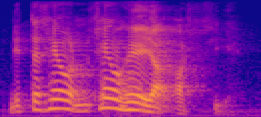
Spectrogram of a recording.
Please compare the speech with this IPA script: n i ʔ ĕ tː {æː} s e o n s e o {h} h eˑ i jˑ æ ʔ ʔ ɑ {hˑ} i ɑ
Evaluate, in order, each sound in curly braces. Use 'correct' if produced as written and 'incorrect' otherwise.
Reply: incorrect: æ, correct, incorrect: sˑ

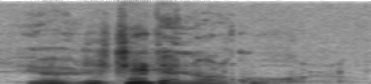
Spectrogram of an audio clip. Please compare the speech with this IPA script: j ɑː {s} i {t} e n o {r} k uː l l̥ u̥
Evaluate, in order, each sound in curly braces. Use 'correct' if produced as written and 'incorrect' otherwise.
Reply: correct, correct, incorrect: l

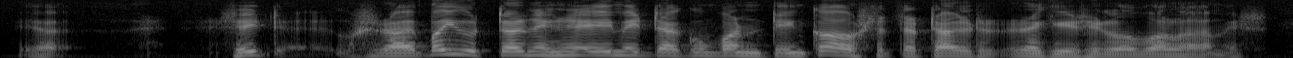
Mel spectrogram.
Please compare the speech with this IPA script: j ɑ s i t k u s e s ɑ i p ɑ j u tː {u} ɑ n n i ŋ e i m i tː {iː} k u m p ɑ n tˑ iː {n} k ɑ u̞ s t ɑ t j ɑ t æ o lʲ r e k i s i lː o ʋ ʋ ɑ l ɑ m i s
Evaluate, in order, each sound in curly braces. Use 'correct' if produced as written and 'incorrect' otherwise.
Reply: incorrect: o, incorrect: æː, incorrect: ŋ

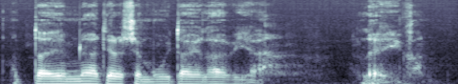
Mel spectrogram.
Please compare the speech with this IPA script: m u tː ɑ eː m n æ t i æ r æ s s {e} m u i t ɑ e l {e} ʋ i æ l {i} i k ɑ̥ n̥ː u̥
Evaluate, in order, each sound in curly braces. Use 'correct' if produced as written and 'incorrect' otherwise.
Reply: correct, incorrect: æ, incorrect: e

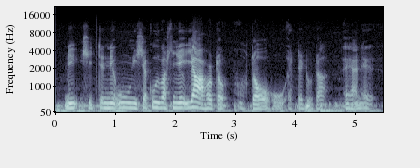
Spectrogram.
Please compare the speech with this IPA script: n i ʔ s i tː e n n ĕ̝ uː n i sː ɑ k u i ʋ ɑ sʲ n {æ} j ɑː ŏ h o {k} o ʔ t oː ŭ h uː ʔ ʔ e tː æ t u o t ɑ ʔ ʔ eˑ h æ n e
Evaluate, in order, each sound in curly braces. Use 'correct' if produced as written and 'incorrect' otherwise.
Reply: incorrect: e, incorrect: t

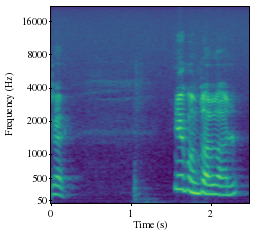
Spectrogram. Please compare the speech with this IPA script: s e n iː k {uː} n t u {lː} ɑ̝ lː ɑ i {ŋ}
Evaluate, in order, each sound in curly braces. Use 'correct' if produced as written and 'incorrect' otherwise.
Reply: incorrect: u, incorrect: none, incorrect: n

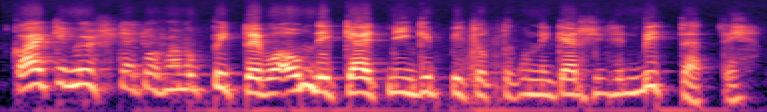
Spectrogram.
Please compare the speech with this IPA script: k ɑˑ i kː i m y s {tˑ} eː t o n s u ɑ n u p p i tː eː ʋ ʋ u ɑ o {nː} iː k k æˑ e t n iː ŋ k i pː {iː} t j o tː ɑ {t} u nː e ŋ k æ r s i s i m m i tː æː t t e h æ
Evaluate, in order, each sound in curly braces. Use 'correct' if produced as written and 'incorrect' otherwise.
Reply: incorrect: kˑ, correct, correct, incorrect: k

